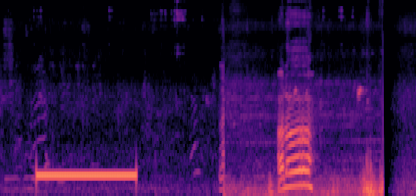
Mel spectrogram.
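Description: A single steady electronic telephone ringing tone sounds for about one and a half seconds during an outgoing call. It is followed by quieter voices and whimpering, yelping dog-like sounds.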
